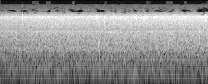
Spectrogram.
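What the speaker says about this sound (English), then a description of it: "I wouldn't be able to record anything in this rain with my iPhone" Rain falling along the Buruwisan waterfall trail in Laguna, Philippines, a dense, even wash of drops heard up close with no pauses.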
